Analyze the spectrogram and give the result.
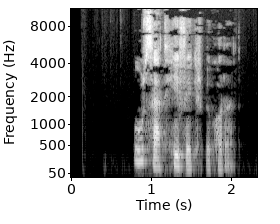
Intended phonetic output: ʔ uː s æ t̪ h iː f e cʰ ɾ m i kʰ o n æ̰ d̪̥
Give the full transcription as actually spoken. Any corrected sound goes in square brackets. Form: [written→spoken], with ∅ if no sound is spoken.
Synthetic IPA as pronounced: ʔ uː s æ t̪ h iː f e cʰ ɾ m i kʰ o n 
